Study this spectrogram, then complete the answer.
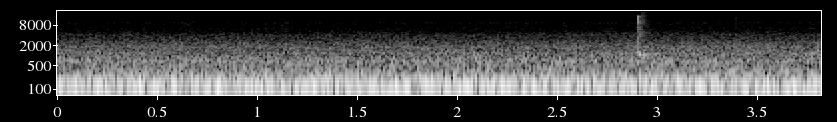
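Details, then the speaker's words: Furnace blower running while the humidifier and its solenoid valve are tested: steady low hum and airflow rush with no rattles, scraping or squeal; blower running evenly and healthy. "Okay, like I said, now the system is running. You probably can hear the blower, running."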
